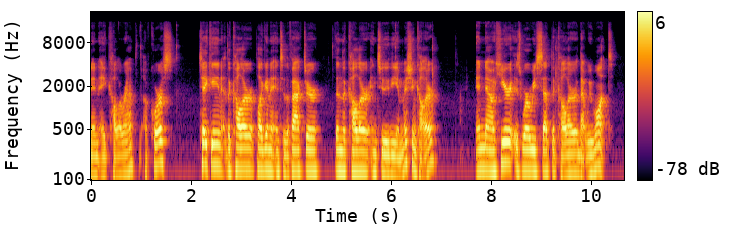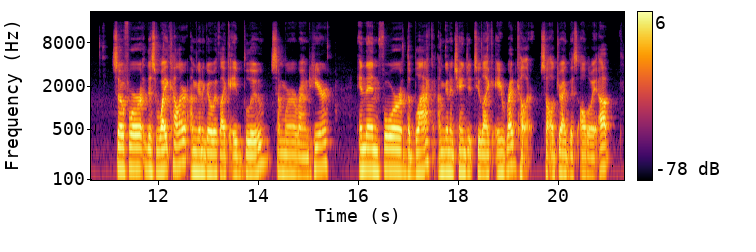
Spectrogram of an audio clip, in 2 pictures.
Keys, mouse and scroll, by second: 2.8 click, 6.9-7.8 middle drag, 7.8-9.3 scroll up 1, 11.0 drag, 12.2 click, 17.0 drag, 17.8 drag, 18.6 click.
